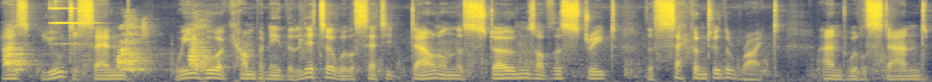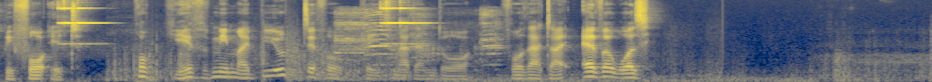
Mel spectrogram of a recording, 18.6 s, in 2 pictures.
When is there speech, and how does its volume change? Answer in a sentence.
You can hear the speech from 0.0 to 15.8 s, getting quieter.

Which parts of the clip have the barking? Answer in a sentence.
The barking can be heard from 0.0 to 2.2 s.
